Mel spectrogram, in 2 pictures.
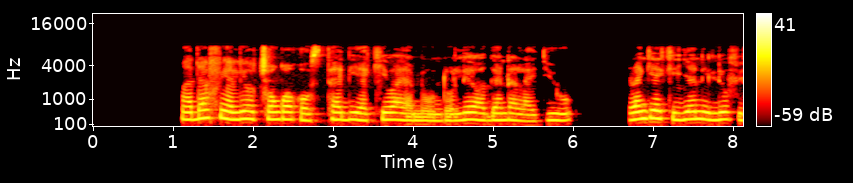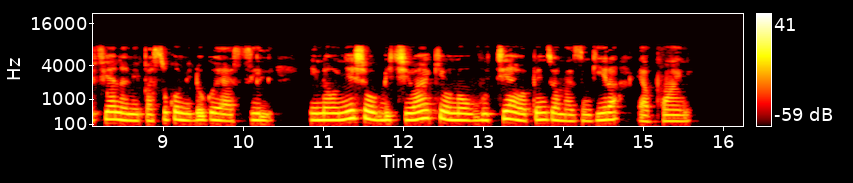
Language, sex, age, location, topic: Swahili, female, 18-24, Mombasa, agriculture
